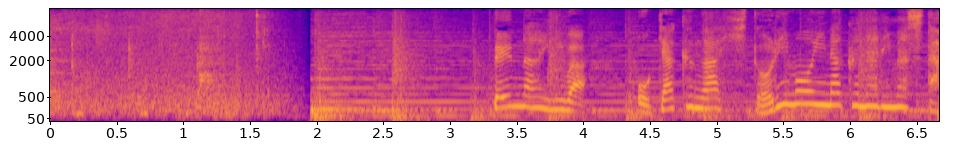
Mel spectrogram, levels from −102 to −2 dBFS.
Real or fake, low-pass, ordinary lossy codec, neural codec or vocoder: real; none; none; none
